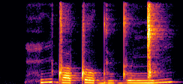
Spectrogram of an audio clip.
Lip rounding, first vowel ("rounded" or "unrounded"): unrounded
